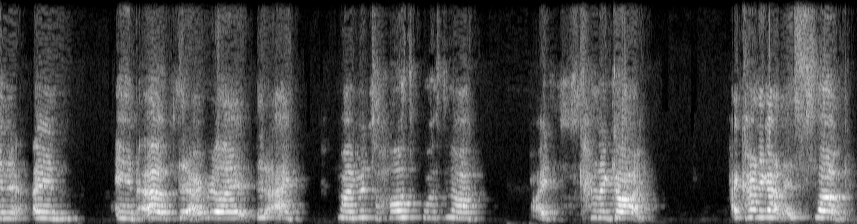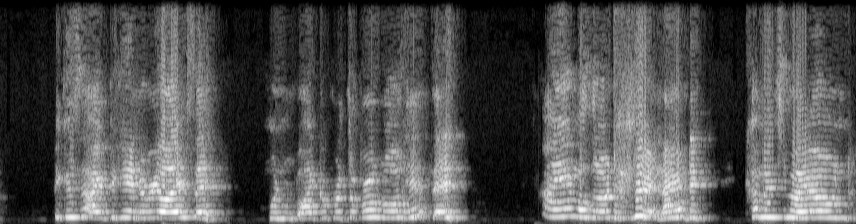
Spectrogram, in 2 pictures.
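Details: Adult woman with cerebral palsy, real unscripted podcast conversation about living with CP; finding: dysarthria (cerebral palsy).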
